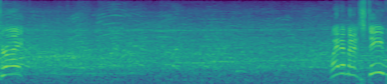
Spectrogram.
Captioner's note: crowd yelling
